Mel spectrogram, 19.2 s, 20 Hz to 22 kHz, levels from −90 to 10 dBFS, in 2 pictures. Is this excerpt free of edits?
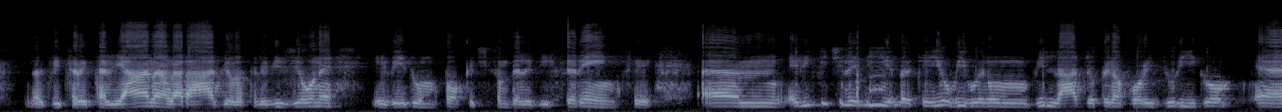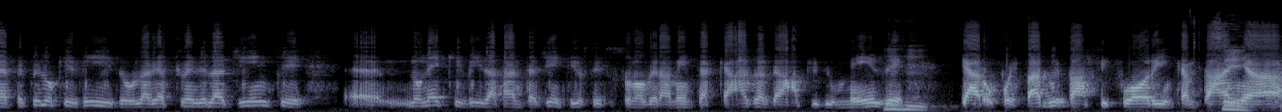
yes; 0 cuts

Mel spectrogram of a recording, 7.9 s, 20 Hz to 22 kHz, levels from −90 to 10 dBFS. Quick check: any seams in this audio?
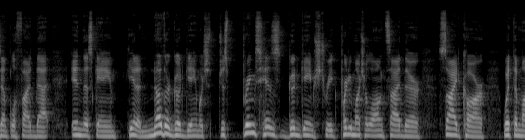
no; 0 cuts

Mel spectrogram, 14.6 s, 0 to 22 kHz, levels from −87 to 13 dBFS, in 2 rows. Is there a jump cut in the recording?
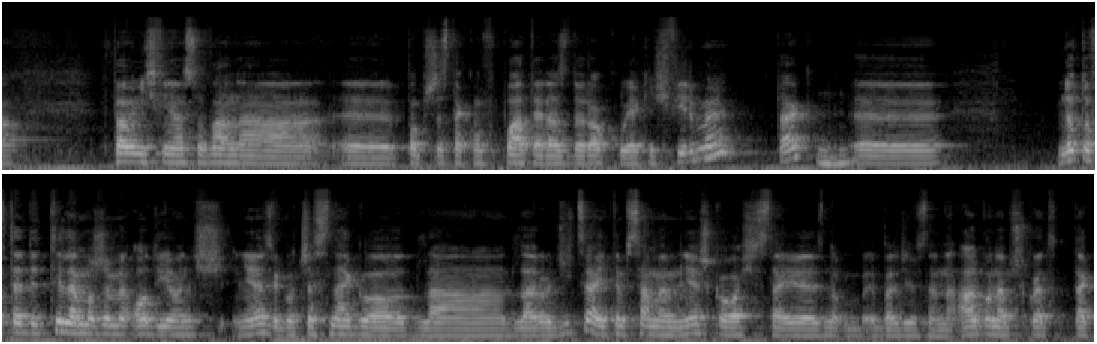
yes; 1 cut; at 9.1 s

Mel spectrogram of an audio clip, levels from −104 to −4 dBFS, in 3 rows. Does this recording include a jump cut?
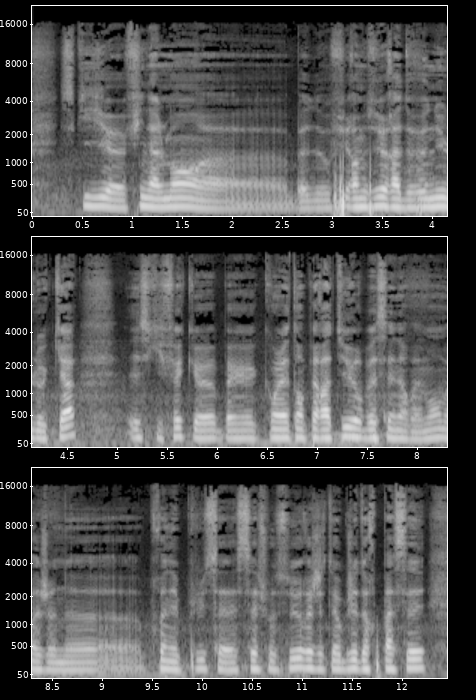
yes; 1 cut; at 5.1 s

